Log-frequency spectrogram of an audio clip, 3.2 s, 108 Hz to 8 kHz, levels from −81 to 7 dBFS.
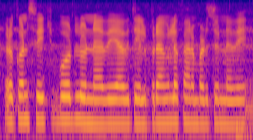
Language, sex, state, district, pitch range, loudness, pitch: Telugu, female, Telangana, Mahabubabad, 190-200 Hz, -16 LUFS, 195 Hz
